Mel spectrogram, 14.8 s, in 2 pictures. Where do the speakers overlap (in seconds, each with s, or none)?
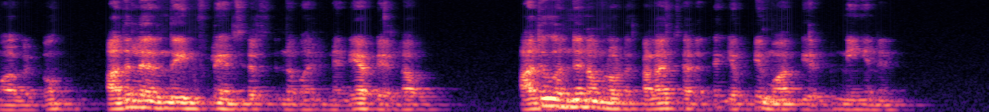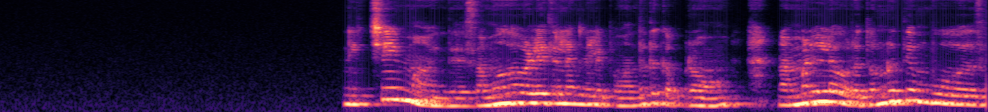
none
